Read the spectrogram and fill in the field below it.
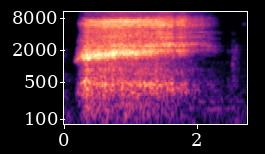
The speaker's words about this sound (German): Bereite dich jetzt aufs Einatmen vor, indem du ausatmest und atme tief ein.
